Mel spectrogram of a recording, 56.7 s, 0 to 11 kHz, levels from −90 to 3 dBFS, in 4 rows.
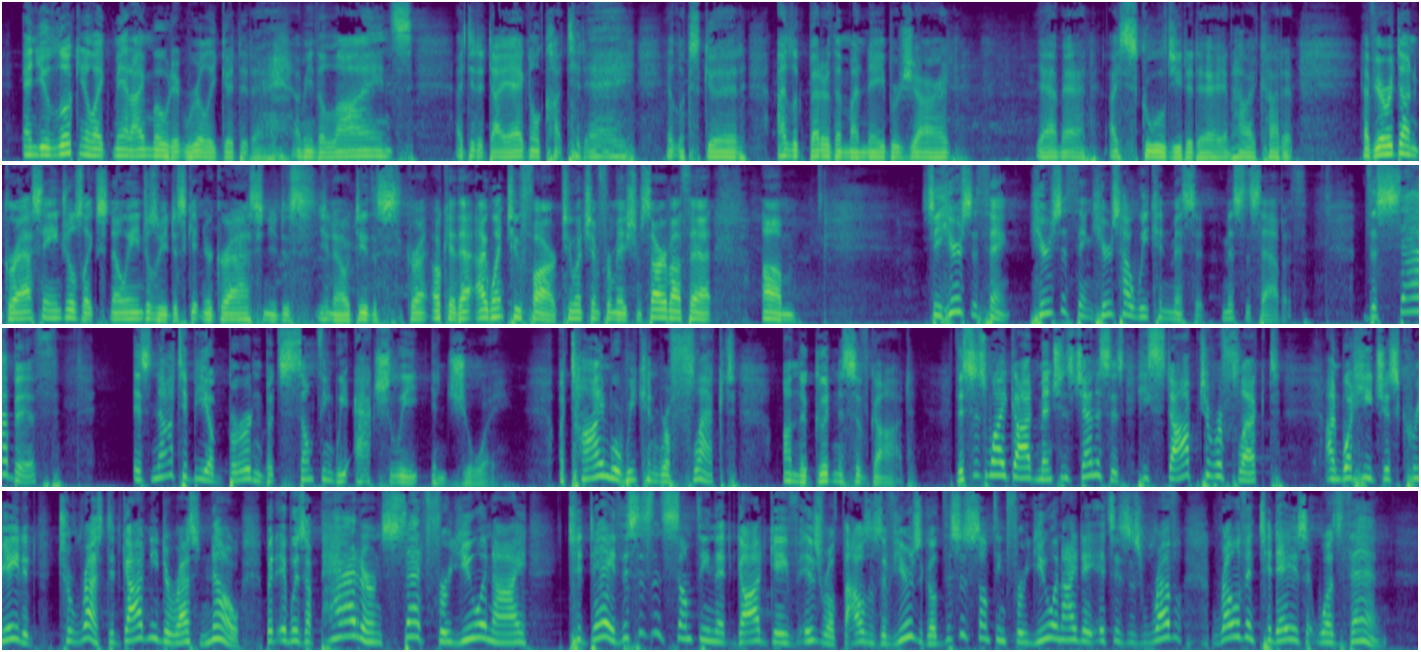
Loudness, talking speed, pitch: -21 LUFS, 195 wpm, 145 Hz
